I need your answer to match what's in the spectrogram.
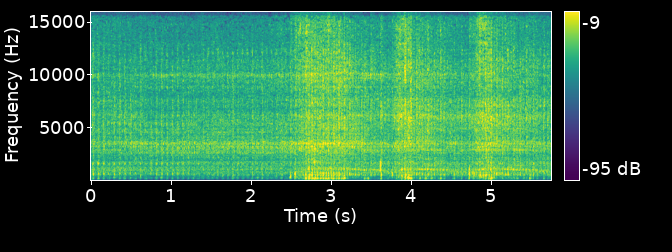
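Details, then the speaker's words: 8 hp four-stroke outboard, rebuilt after a broken connecting rod from running without engine oil, restarted in neutral: even idle pulses, then clean throttle blips that rise and settle smoothly without misses or knocks; runs healthy. "นี่นะครับผมเครื่องนิ่มเลยนะครับผม"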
